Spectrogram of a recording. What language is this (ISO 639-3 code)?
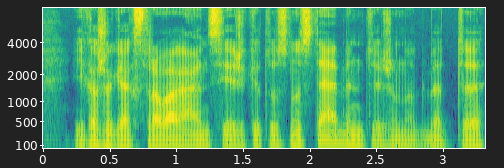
lit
